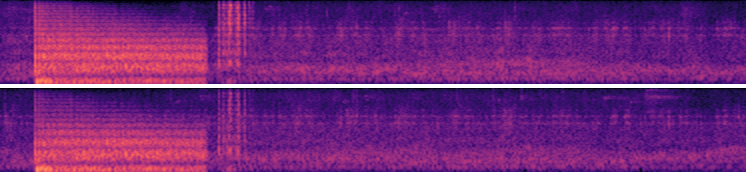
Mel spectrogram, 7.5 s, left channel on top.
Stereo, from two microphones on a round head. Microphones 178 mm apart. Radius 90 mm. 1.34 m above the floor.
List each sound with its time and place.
0.3 s an explosion: 70° left (ahead or behind)
2.2 s a camera shutter: 85° left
